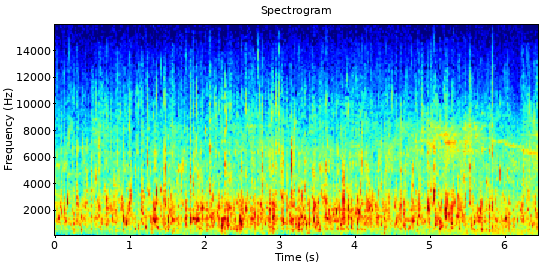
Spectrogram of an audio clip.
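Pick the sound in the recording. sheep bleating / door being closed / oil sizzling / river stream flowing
river stream flowing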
